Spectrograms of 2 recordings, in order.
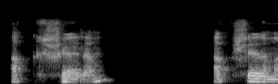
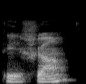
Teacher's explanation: This aksha, the sha here is cerebral sha, so the tip of the tongue has to point upwards to the roof of the mouth.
